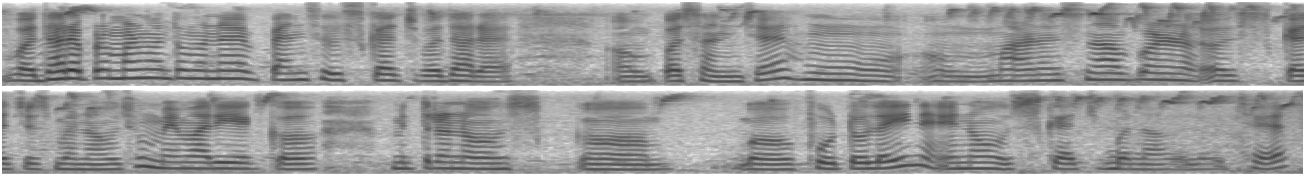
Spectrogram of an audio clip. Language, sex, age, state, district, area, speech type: Gujarati, female, 18-30, Gujarat, Rajkot, urban, spontaneous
